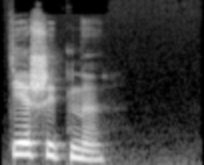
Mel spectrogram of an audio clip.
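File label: "тешитны", Komi, female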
